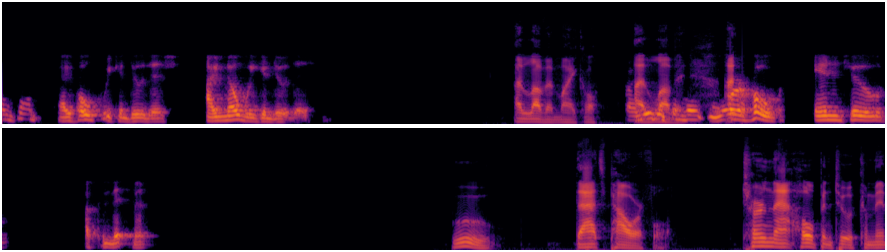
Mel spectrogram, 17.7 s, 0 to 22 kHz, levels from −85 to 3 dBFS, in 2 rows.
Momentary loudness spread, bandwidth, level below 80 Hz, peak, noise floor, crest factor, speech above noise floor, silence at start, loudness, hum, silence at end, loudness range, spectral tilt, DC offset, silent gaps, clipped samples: 18 LU; 13 kHz; -58 dBFS; -8 dBFS; under -90 dBFS; 24 dB; over 61 dB; 0 s; -29 LUFS; none; 0 s; 13 LU; -6 dB/octave; under 0.1%; none; under 0.1%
